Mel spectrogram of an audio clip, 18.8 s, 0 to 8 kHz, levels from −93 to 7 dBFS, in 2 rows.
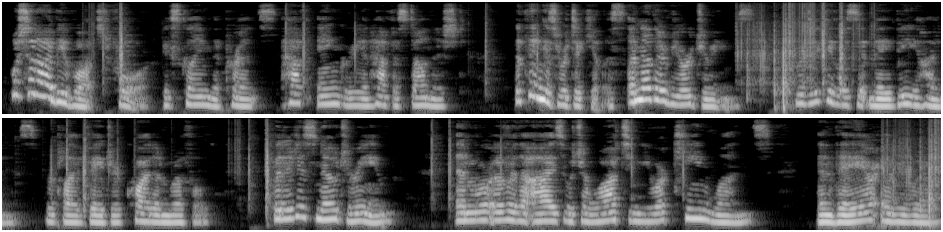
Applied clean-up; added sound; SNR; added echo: classical method WPE with log-MMSE.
